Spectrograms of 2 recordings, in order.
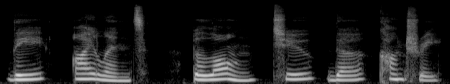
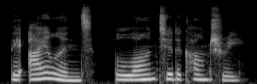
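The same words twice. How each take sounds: First: Slow, careful reading of the sentence. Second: Said in the usual way. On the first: Shown as a demonstration. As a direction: read each word slowly and clearly. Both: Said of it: "我们慢读一遍".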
